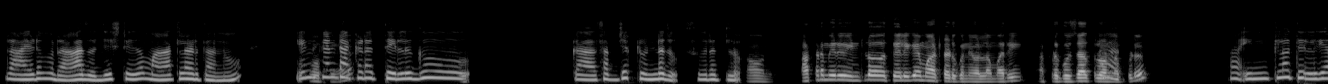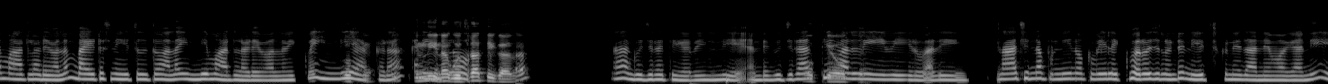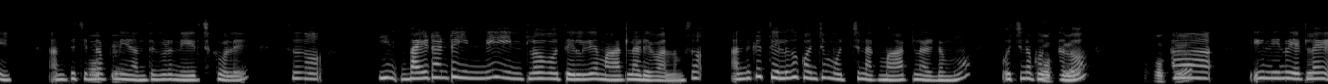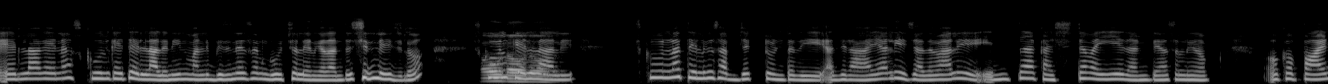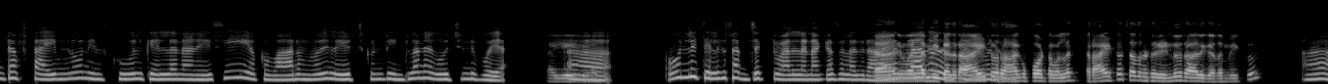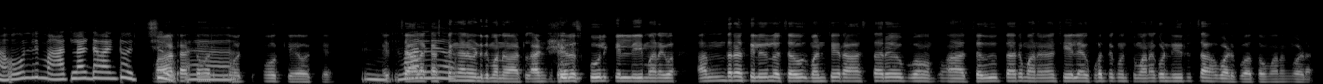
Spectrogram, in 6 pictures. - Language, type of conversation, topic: Telugu, podcast, వలసకు మీ కుటుంబం వెళ్లడానికి ప్రధాన కారణం ఏమిటి?
- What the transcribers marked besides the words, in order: in English: "జస్ట్"; in English: "సబ్జెక్ట్"; in English: "సో"; in English: "సో"; in English: "స్కూల్‌కయితే"; in English: "ఏజ్‌లో"; in English: "సబ్జెక్ట్"; in English: "పాయింట్ ఆఫ్ టైమ్‌లో"; in English: "ఓన్లీ"; in English: "సబ్జెక్ట్"; in English: "ఓన్లీ"; chuckle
